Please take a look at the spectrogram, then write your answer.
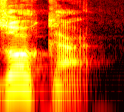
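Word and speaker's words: zokar (זכר): And we said it's from a Hebrew word, pronounced zokar.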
